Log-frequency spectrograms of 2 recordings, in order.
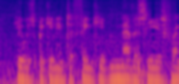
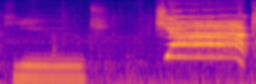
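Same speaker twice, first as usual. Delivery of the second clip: scary reveal; 19 dB louder than usual. Acted.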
